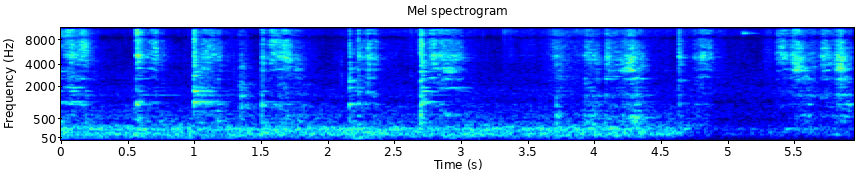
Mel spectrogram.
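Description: Dried chillies and onion frying in oil in a pan for a Bengali iftar dish: a steady close sizzle with repeated clinks and scrapes of a utensil stirring against the pan, and no talking.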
